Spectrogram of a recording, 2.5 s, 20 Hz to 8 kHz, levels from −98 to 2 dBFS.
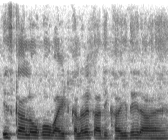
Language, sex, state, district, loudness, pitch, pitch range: Hindi, male, Haryana, Charkhi Dadri, -14 LUFS, 150 Hz, 140-165 Hz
